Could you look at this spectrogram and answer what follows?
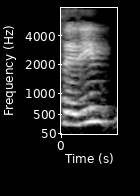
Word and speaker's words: serene: It is a 2-syllable word. Here the last letter E is a silent.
